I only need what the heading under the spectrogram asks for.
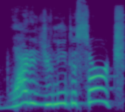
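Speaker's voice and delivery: high sarcastic retort. Retold or imitated. Jesus answering his parents, a light sarcastic question. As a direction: toss it back with teen sarcasm. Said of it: "a little sarcastically".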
